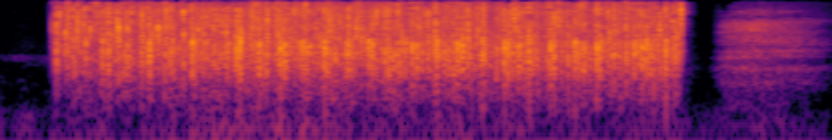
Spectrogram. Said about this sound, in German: Da müssen wir mal äh, tatsächlich kurz Applaus einspielen wenn ich es noch habe, ich habe es gar nicht mehr. Wo ist denn hier der Applaus? Ach, da ist der Applaus.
